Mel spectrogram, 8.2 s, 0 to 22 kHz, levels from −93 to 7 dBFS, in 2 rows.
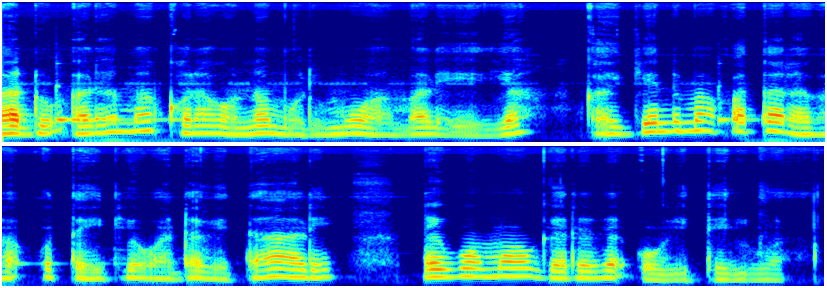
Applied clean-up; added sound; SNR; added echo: neural mask model DeepFilterNet 3.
